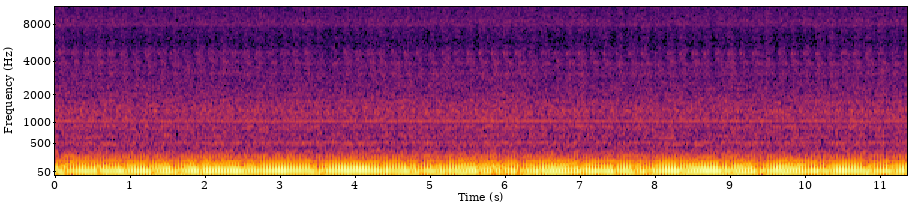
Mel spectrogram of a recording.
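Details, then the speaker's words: Mitsubishi Lancer EX turbo idling: lumpy uneven low rumble with dips and stumbles about four per second, constant misfire; plugs, leads, coil, cap and rotor, MAF replaced, ECU swapped, coolant and intake air temp sensors in spec, cause unknown. "another thing is I still haven't finished the running issues it's still still running terribly and constant misfire"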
